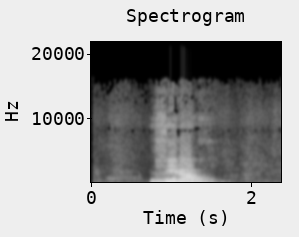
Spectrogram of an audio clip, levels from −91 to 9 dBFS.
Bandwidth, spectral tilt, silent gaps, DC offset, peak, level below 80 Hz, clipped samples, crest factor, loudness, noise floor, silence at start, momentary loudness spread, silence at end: 17 kHz; -4.5 dB/octave; none; under 0.1%; 0 dBFS; -50 dBFS; under 0.1%; 14 dB; -9 LUFS; -41 dBFS; 0.75 s; 20 LU; 0.85 s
